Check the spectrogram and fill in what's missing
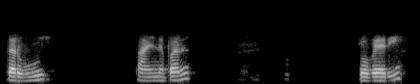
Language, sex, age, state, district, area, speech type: Hindi, female, 30-45, Rajasthan, Jaipur, urban, conversation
